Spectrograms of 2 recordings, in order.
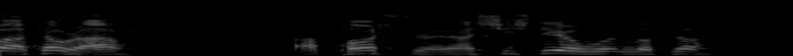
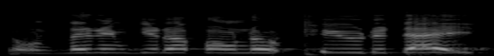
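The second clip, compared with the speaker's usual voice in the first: ordinary delivery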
